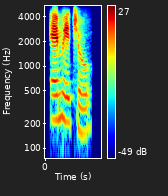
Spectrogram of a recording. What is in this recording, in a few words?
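"mho", English, Indian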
